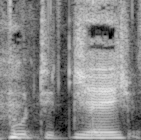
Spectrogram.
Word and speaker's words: Buttigieg: Aber Sie haben ihn ja schon ganz richtig ausgesprochen. Buttigieg ist richtig.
